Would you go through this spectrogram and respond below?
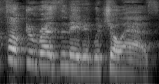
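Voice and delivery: muttered aside; low and fast. Real, not acted. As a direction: drop it low and rush. Ending rant dropping voice.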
